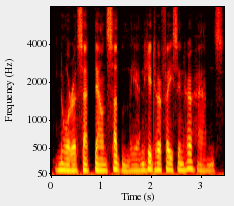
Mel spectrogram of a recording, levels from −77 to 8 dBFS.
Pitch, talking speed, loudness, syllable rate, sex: 105 Hz, 190 wpm, -18 LUFS, 4.2 syllables/s, male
